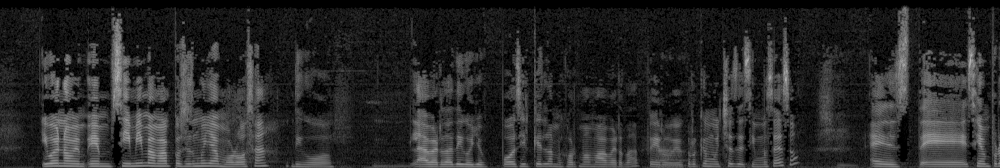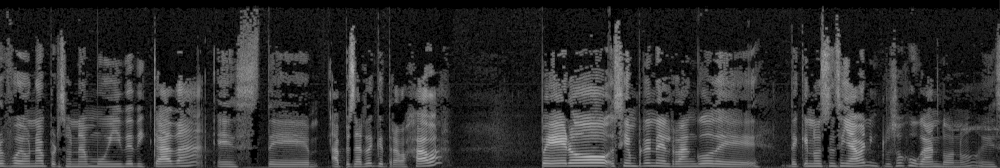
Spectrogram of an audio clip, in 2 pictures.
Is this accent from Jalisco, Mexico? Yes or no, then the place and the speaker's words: yes; Guadalajara, Jalisco, Mexico; Soy de aquí de Guadalajara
